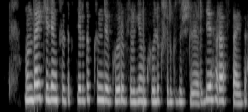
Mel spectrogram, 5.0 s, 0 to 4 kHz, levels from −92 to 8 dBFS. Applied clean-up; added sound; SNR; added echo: none; none; none; none.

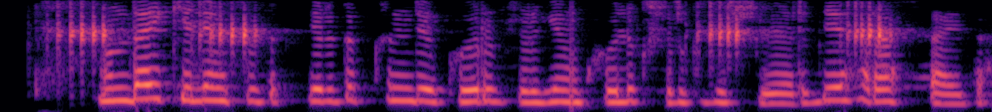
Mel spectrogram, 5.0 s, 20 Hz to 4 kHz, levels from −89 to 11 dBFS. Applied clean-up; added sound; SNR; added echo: classical method WPE with log-MMSE.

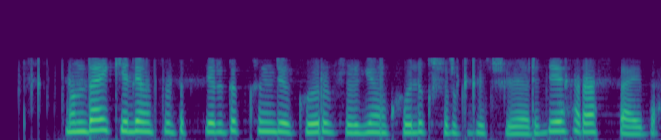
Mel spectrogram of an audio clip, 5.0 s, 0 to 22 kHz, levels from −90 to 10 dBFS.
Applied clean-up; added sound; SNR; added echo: neural separator model SepFormer WHAMR!.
